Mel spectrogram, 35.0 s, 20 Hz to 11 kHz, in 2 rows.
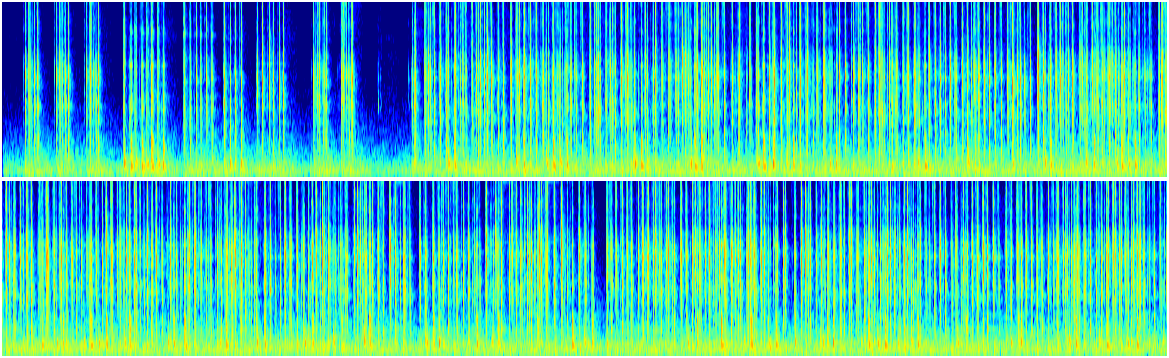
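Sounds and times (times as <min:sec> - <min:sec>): mechanical keyboard typing: 0:00.3 - 0:05.3, 0:06.2 - 0:34.9.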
